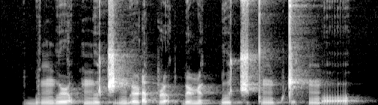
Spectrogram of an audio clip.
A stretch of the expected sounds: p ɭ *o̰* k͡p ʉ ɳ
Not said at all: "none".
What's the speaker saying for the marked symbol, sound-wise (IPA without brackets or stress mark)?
ɔ̰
